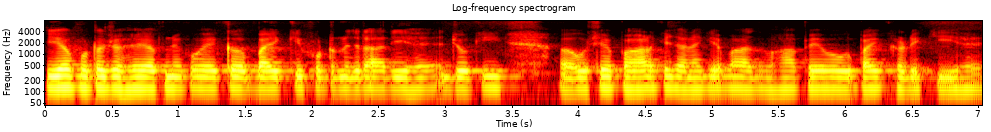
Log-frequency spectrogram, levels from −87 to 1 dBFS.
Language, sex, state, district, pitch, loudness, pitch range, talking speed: Hindi, male, Chhattisgarh, Sukma, 120 Hz, -19 LUFS, 120-125 Hz, 245 wpm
